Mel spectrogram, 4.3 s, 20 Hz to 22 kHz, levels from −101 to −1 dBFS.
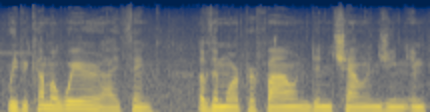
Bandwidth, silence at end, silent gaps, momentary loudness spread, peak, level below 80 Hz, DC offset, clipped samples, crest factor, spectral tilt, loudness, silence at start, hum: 14.5 kHz; 0 s; none; 7 LU; 0 dBFS; -42 dBFS; under 0.1%; under 0.1%; 16 dB; -7 dB/octave; -16 LUFS; 0 s; none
